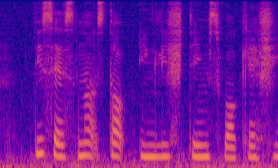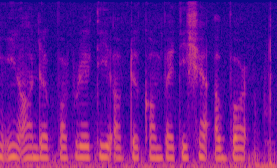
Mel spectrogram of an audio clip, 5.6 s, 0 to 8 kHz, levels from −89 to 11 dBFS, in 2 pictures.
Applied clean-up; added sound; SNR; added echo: none; Crackle; 13 dB; none.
